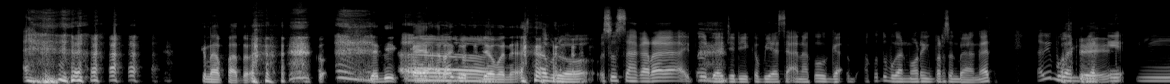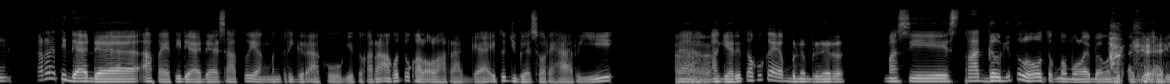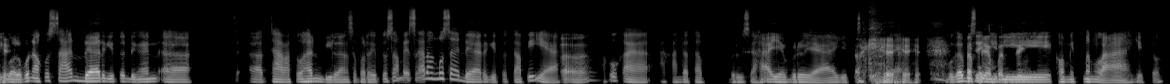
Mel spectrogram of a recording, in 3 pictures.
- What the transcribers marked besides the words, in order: laugh; laugh; laugh; in English: "morning person"; in English: "men-trigger"; in English: "struggle"; laughing while speaking: "Oke"; laughing while speaking: "Oke"
- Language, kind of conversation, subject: Indonesian, podcast, Ceritakan momen matahari terbit atau terbenam yang paling kamu ingat?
